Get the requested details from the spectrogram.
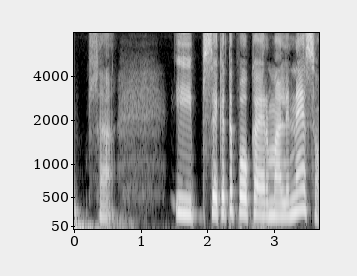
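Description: Recorded very cleanly over a silent background, with a dry, close sound and no echo, a woman speaks very slowly at a fairly high pitch. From Mexico, Reynosa (Tamaulipas border). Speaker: food content creator and cookbook publisher. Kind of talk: casual chat.

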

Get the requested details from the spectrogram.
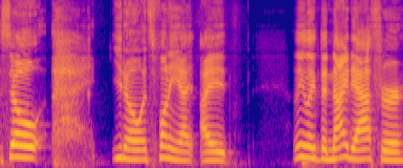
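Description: Heard on a very clean recording with a silent background, a man speaks at a high pitch with ordinary variation and long, frequent pauses. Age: late 20s. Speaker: podcast co-host. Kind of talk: casual chat. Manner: animated.

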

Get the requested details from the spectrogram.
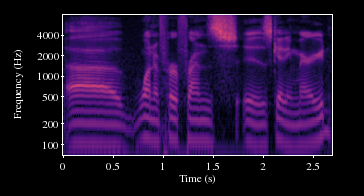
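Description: A man's fairly low voice with fairly even intonation, on a very clean recording against a silent background. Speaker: podcast co-host. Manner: casual, joking, profane.

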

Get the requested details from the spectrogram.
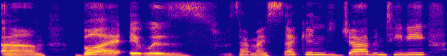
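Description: Here a woman speaks with an American accent. Her voice is high-pitched for a woman, with ordinary pitch variation. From US Midwest (Ohio). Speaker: entertainment TV correspondent. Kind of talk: casual chat.

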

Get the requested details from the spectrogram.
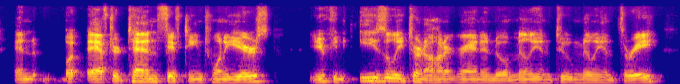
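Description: Over a quiet background, a man with an American accent speaks at a moderate pace. His pitch is medium and his intonation is monotone and flat. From US Midwest (Toledo, Ohio). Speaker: real estate investor. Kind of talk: podcast interview.

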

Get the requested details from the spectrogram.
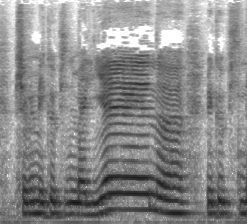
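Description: Audible room echo hangs around this woman's voice. Her pitch is medium, with ordinary pitch variation. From France, Beninese parents. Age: 30s. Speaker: social media influencer. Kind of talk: interview testimony.

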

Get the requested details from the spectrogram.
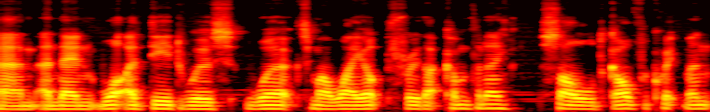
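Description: A man with a Birmingham accent talks at a moderate pace in a fairly low pitch. His intonation is monotone and flat. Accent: Birmingham (Brummie), noticeable. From Birmingham, England. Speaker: podcast host, social media manager for mortgage brokers. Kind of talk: solo podcast monologue, conversational. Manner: conversational, uses fillers like um.

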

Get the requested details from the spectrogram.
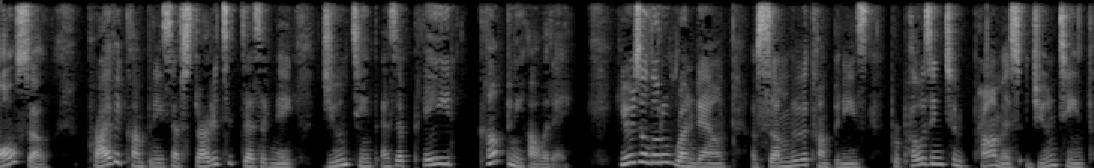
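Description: A woman speaks at medium pitch in a dark, mellow tone that is somewhat breathy. Her pitch swings very widely. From US, born in the Philippines, raised in America. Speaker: podcast host. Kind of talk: solo podcast monologue.

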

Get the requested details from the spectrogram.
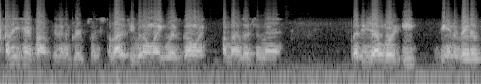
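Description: Noticeable background noise runs behind a man who talks at a fairly quick pace with long, frequent pauses. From New Jersey. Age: 20s. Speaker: rapper. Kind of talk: casual chat.

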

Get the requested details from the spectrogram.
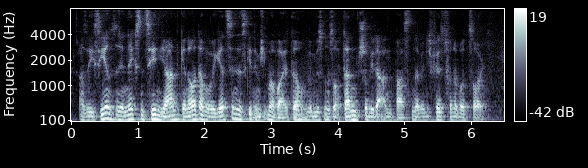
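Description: Very fast and fairly low in pitch, a man speaks with audible room echo and noticeable background noise. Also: ordinary pitch variation, hardly any pauses. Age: 60s. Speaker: public transport executive. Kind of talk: interview. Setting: on site at the transport company.

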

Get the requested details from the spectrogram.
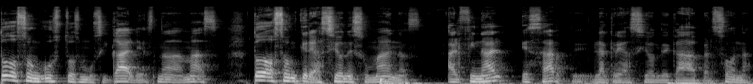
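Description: At a fairly slow pace, a man with a medium pitch and lively intonation speaks in a plain, everyday voice. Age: 20s. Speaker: lawyer. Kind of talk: casual chat.

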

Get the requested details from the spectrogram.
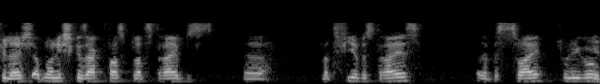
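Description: Speaking at a moderate pace, a man with a fairly high pitch keeps a flat, monotone intonation and leaves long, frequent pauses. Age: 20s. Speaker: paintball player and social media influencer. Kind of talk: casual chat.

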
